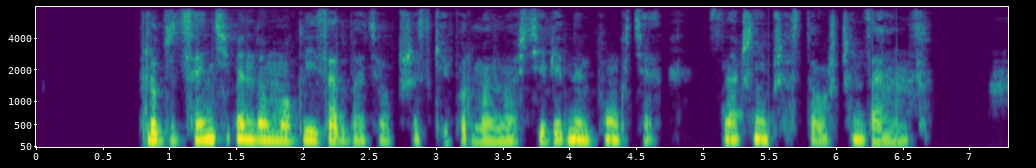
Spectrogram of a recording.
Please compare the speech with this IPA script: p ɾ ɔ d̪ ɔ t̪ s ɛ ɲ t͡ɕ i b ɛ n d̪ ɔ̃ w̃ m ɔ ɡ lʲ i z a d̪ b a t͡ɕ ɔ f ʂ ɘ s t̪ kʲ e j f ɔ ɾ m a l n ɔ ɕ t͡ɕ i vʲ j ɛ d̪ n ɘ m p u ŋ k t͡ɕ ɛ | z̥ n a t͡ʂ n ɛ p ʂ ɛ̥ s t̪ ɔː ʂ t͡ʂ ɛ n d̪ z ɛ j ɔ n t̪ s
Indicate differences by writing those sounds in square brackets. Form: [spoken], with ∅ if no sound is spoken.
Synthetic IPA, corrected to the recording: p ɾ ɔ d̪ [u] t̪ s ɛ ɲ t͡ɕ i b ɛ n d̪ ɔ̃ w̃ m ɔ ɡ lʲ i z a d̪ b a t͡ɕ ɔ f ʂ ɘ s t̪ kʲ e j f ɔ ɾ m a l n ɔ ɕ t͡ɕ i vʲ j ɛ d̪ n ɘ m p u ŋ k t͡ɕ ɛ | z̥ n a t͡ʂ [ɲ] ɛ p ʂ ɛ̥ s t̪ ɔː ʂ t͡ʂ ɛ n d̪ z [a] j ɔ n t̪ s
